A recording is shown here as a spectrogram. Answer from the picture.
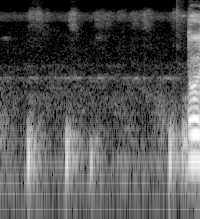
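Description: Marker pen writing on a whiteboard: a few short, faint strokes, with a man's voice starting near the end.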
